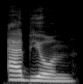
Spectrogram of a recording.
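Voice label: Arabic "أَبْيُون"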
